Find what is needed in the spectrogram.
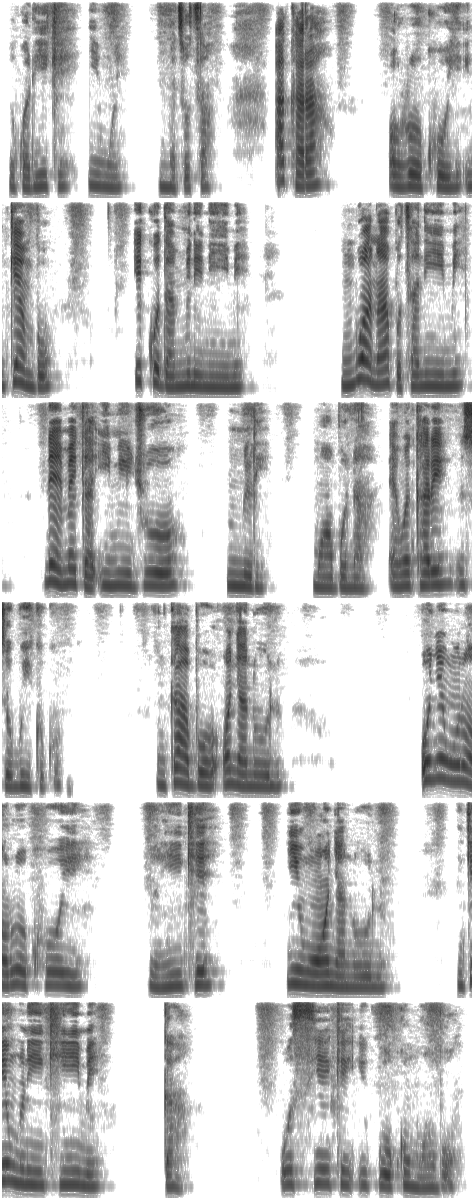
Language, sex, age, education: Igbo, female, 15-29, tertiary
